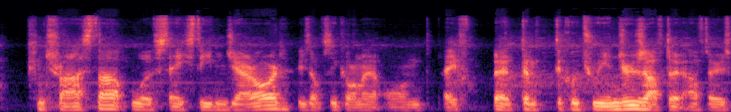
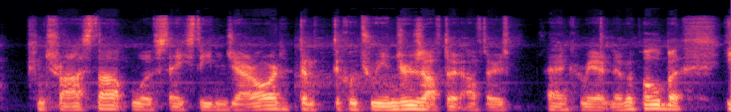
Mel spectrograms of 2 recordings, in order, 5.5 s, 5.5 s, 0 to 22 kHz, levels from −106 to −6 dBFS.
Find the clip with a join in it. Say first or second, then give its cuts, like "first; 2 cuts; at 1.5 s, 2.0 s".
second; 1 cut; at 2.2 s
